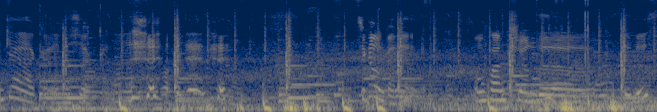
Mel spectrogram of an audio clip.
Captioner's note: laughs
